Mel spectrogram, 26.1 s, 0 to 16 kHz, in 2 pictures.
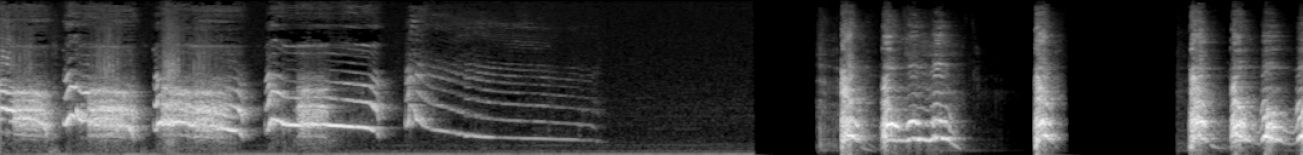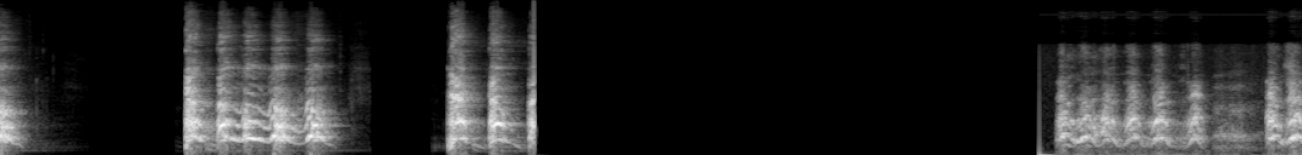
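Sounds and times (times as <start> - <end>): dog barking: 0.0 - 2.8, 8.4 - 9.7, 10.4 - 10.7, 11.9 - 13.4, 14.9 - 16.5, 17.5 - 18.4, 23.6 - 26.0.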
